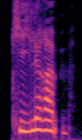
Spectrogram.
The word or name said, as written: KILEREMME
